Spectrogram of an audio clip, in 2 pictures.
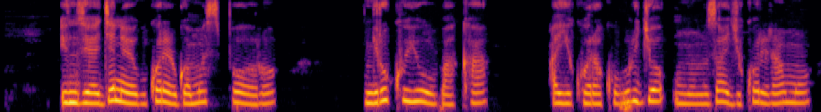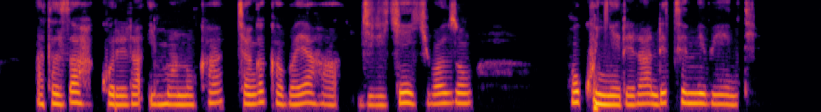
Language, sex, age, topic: Kinyarwanda, female, 18-24, health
